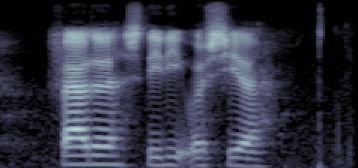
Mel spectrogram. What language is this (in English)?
Afrikaans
